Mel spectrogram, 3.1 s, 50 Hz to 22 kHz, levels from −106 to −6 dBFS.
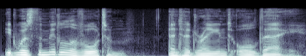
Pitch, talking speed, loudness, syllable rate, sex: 110 Hz, 215 wpm, -16 LUFS, 5.4 syllables/s, male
